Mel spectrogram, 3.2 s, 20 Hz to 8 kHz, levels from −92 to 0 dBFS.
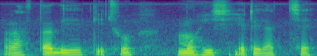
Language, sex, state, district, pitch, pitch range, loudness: Bengali, male, West Bengal, Cooch Behar, 105 Hz, 100-110 Hz, -19 LUFS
